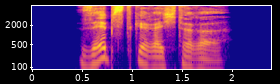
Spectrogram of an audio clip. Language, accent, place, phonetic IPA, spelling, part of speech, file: German, Germany, Berlin, [ˈzɛlpstɡəˌʁɛçtəʁə], selbstgerechtere, adjective, De-selbstgerechtere.ogg
- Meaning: inflection of selbstgerecht: 1. strong/mixed nominative/accusative feminine singular comparative degree 2. strong nominative/accusative plural comparative degree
